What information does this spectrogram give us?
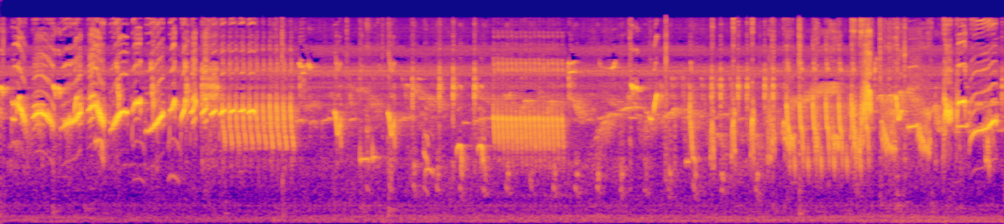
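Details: Chinese hwamei, a caged songbird in Vietnam, displaying and singing high and long. Rich, varied song of looping whistled phrases, broken by two dense buzzy rattles and later bursts of rapid repeated notes.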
